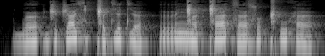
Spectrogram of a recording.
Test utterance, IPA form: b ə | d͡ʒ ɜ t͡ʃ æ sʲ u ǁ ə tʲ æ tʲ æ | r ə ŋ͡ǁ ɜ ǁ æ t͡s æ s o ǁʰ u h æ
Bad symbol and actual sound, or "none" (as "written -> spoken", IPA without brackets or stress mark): none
